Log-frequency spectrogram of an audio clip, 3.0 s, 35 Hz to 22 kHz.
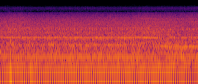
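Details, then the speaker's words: Audi TT Mk3 idling after DIY water pump and thermostat replacement; steady even idle with faint belt whir, no misses or knocks; letting it run at 90° to check for overheating and bleed air from the cooling system; normal. "so what I'm doing now just letting the car run basically just seeing if it overheats making sure all the airs out the system"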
